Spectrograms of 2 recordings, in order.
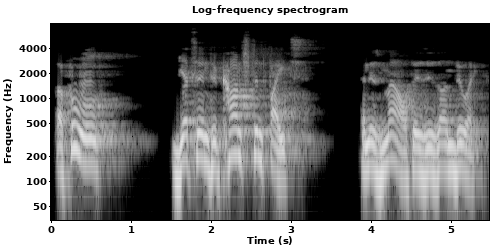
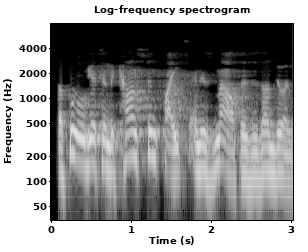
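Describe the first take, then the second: First: Slow reading with long pauses between phrases; deliberate scripture reading. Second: Said in the usual way. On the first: Real, not acted. Preacher reading the Living Bible verse aloud, slow and deliberate. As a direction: read it out slowly, pausing after FOOL and after FIGHTS.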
